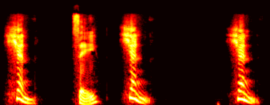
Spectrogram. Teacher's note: the CH is similar to the way we pronounce the beginning sound in human or huge. Just breathe out a little more forcefully.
